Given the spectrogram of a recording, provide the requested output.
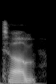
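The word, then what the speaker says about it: ธรรม: we see this now the damama in Tai pronounced in the same way as the word tum which means to do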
